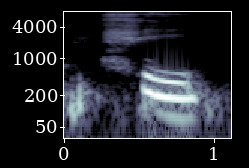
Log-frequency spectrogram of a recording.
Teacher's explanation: Ha pedas makhrajnya di tengah-tengah kerongkong.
